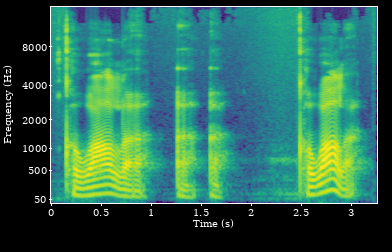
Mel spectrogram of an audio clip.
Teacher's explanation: The A is pronounced with the short ah sound, like hot and stop, koa, koala. The last A is pronounced with the relaxed sound, like cup and up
